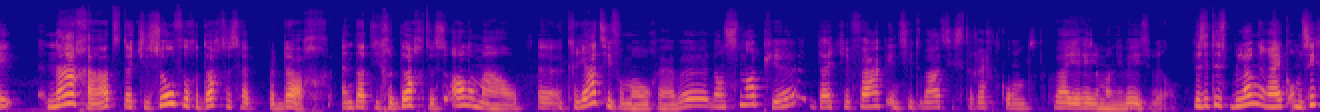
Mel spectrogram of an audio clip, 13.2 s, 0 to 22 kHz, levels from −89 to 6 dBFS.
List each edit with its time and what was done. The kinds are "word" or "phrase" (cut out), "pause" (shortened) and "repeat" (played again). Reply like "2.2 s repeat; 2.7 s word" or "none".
5.3 s pause; 10.4 s pause; 11.9 s pause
